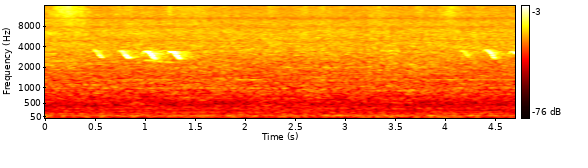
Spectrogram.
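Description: A bird chirping: a quick run of short, high, falling notes, heard twice, over steady outdoor background rumble.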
